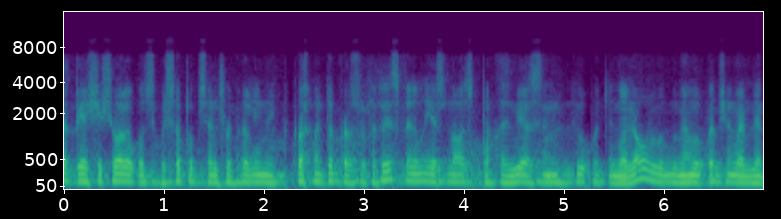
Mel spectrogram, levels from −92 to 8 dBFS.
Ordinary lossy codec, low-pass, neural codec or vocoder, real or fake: Opus, 32 kbps; 7.2 kHz; codec, 16 kHz, 0.5 kbps, FreqCodec, larger model; fake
